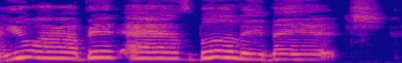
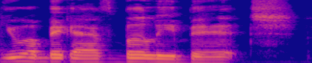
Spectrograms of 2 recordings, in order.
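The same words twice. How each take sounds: First: High-pitched mock country drawl; high, countrified mocking retelling. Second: Said in the usual way. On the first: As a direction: imitate her country voice, pitched way up. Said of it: "In her country voice".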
